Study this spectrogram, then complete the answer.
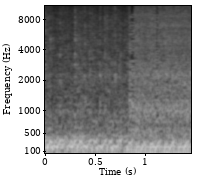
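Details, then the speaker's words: Rebuilt 1949 Chrysler 251 flathead six with Fluid Drive, first run in 18 months, warm after 20–25 minutes with oil pressure 42 and temp 160, 91,248 miles; low, steady, quiet idle with no ticks or knocks. "I mean just just listen to how quiet this thing is"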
